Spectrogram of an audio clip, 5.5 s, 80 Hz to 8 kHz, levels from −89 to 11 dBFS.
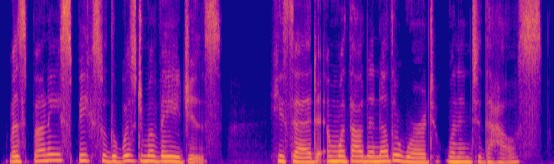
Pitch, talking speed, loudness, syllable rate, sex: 230 Hz, 195 wpm, -17 LUFS, 5.5 syllables/s, female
